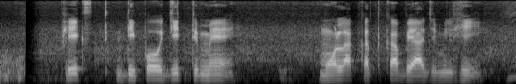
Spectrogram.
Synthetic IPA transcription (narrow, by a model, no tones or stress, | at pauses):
pʰɪksʈɖipoːd͡ʒɪʈmẽ | molakət̪kabjaːd͡ʒmɪlɦiː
